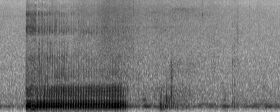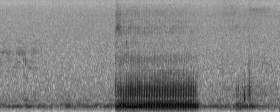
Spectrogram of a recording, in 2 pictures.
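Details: Bulldog snoring: two loud, rattling snores on the in-breath, roughly seven seconds apart, with quiet breathing between them.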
